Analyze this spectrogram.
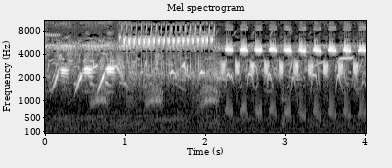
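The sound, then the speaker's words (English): A lark bunting's varied song rings out clearly: a few slurred whistles, then a rapid buzzy trill, then a series of repeated sweet chirping notes in quick rhythm, with no voices. “Male lark buntings perform elaborate flight displays to attract mates and fend off rivals.”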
